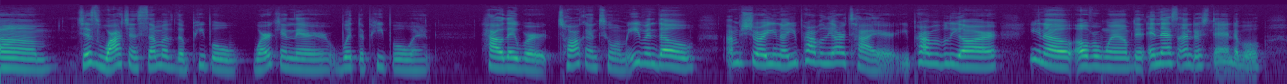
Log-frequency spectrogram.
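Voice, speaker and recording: A normal speaking voice from a woman with an American accent, medium pitch, lively intonation and a moderate pace, in a very clean recording with a silent background. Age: 30s. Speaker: nonprofit founder. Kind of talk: casual chat.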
